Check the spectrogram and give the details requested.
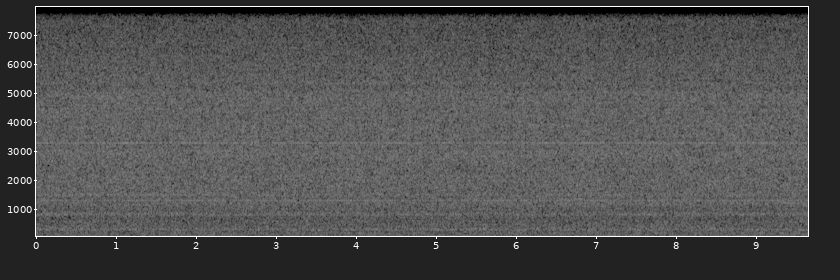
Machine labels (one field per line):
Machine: fan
